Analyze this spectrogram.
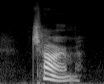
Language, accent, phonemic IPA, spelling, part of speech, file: English, US, /t͡ʃɑɹm/, charm, noun / verb, En-us-charm.ogg
- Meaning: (noun) 1. An object, act or words believed to have magic power (usually carries a positive connotation) 2. The ability to persuade, delight or arouse admiration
